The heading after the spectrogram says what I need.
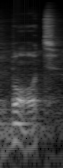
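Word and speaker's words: bought: de whenge después el Bots no le tenga miedo esta palabra la pronunciación es muy fácil es como una B una o una t sin embargo la o se hace más alargada Bot acá leíste entonces fíjense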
